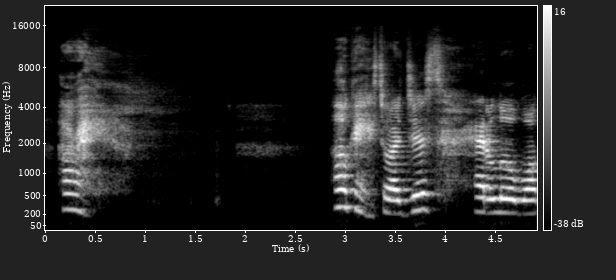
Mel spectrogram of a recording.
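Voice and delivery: winded, out of breath. Back from a long hike up, the speaker talks, out of breath. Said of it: "I'm out of breath".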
